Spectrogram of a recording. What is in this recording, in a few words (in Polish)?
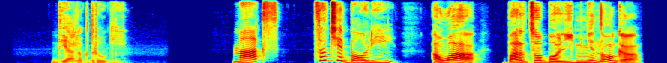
dialog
